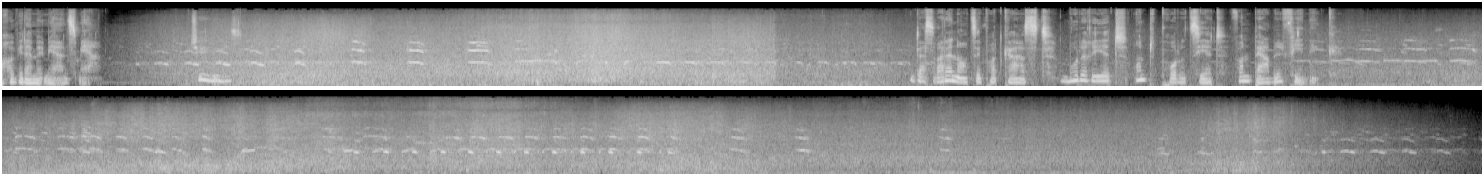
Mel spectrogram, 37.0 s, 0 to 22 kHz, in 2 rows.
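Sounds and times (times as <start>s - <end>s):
birds calling: 1.6s - 11.4s, 15.7s - 37.0s.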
